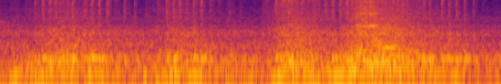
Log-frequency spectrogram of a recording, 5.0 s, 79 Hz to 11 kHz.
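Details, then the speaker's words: 1965 Ford Mustang coupe V8 lugged down in third: low, uneven droning shudder that follows input rpm and vanishes with the clutch in; vibration suspected between flywheel and transmission, cause unconfirmed. "Got her lugged down. See that downshift in the third? And that noise comes back. It's definitely input RPM specific. So I can put the clutch in. Goes completely away."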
